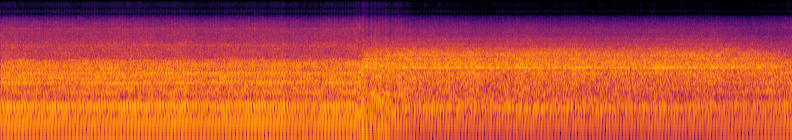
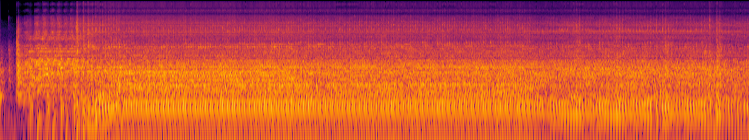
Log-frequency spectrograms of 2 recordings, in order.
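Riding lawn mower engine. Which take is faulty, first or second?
second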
